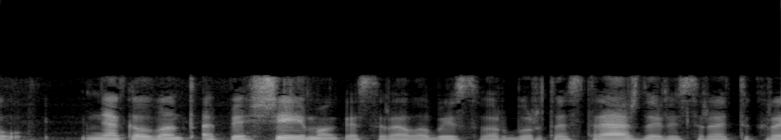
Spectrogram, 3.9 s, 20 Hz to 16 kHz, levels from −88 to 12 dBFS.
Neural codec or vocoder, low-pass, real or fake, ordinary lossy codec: none; 7.2 kHz; real; MP3, 48 kbps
